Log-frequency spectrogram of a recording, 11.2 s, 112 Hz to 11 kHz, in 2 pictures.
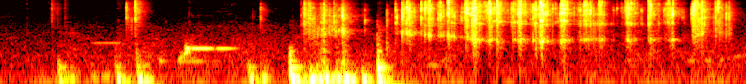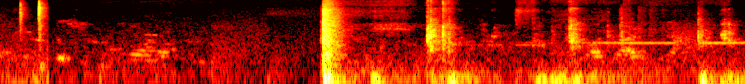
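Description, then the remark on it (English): A handful of ten-sided dice (D10s) rattle and clatter in a dense burst of sharp clicks during a tabletop role-playing game, then after a short pause, a second, briefer tumble of dice. “All the dice. It's the problem with these high-level PCs. It's like, I don't have enough D10s.”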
